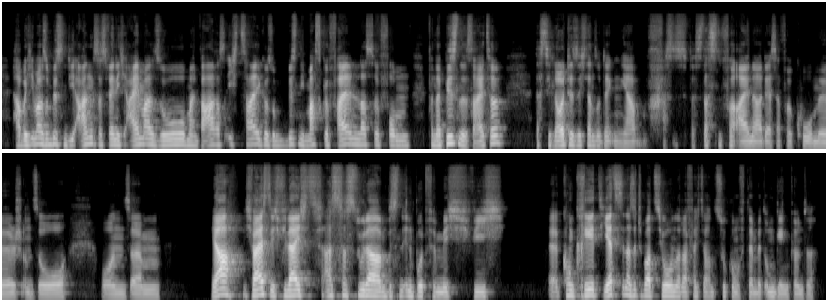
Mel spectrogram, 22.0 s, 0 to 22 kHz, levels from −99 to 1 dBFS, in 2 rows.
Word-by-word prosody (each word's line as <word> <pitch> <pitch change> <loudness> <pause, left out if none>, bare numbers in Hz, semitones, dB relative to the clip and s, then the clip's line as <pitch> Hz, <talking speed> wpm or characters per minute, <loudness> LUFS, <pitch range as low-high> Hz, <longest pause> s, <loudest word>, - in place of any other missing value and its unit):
habe 130 +1 -1
ich 135 - -4
immer 165 +1 +2
so 145 - -3
'n - - -5
bisschen 150 -4 -5
die 145 - -6
Angst, 160 0 -1
dass 140 +1 -10
wenn 145 -1 0
ich 135 0 -5
einmal 150 +2 +1
so 140 +2 0
mein 130 -3 -5
wahres 140 +4 0
Ich 160 0 -12
zeige, 150 -1 -2
so 130 -1 -7
'n 130 0 -13
bisschen 155 +1 -8
die 135 - -6
Maske 145 +1 -2
fallen 150 +3 +2
lasse 145 0 -5
vom 130 -1 -6 0.2
von 135 - -8
der 130 - +2
Business-Seite, 185 +2 0 0.4
dass - - -13
die 135 - -9
Leute 135 +3 +1
sich 130 0 -7
dann 135 -2 -5
so 125 - -8
denken: 120 -2 -10
„Ja, 110 +1 -6 0.3
was - - -17
ist - - -17
was - - -16
das - - -8
denn - - -17
für - - -5
einer? 115 0 -1
Der 115 - -7
ist - - -14
ja 115 - -15
voll 115 -1 -14
komisch 110 -2 -6
und 110 -2 -12
so.“ 110 +1 -4 0.4
Und, 105 -1 -8
ähm, 100 -1 -6 0.7
ja, 175 0 +9
ich 145 0 -11
weiß 170 +3 +10
nicht, 135 0 -3
vielleicht 150 +1 +5
hast, 145 +1 -4
hast 150 +1 -4
du 150 - +2
da 140 -2 +9
'n 130 0 0
bisschen 135 +1 -8
Input 135 -1 -2
für 125 -2 -8
mich, 120 0 -5
wie 125 -1 -2
ich, 120 -1 -8 0.6
äh, - - -6
konkret 150 +1 +1
jetzt 160 +6 +5
in 175 - -4
der 155 - +2
Situation 145 -2 0
oder 125 -2 -3
vielleicht 130 0 -12
auch 115 - -7
in 115 - -12
Zukunft 120 -5 -12
damit 110 0 -7
umgehen 110 -5 -5
könnte? 100 0 -11
135 Hz, 225 wpm, -24 LUFS, 120-145 Hz, 0.7 s, weiß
